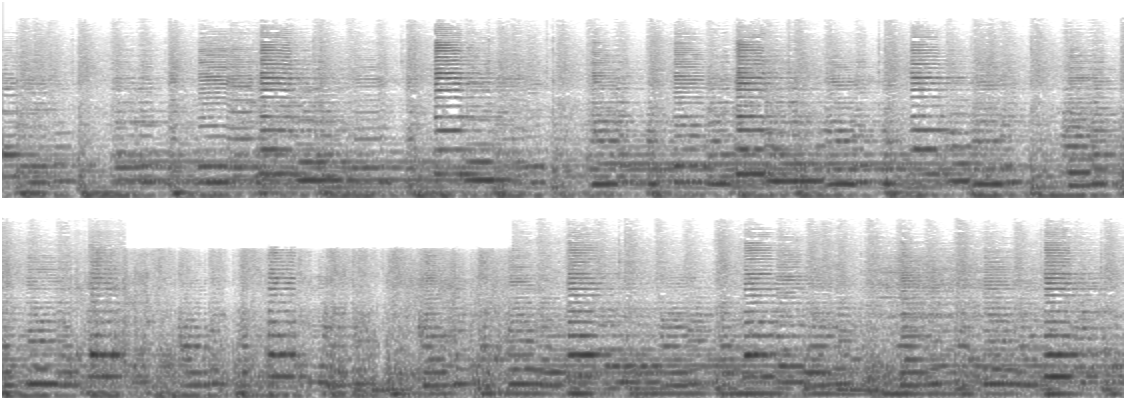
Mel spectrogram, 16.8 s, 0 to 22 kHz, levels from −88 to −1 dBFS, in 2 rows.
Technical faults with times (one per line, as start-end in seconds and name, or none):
8.92-12.29 call bitrate drop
